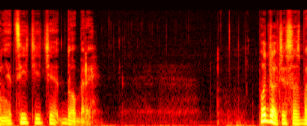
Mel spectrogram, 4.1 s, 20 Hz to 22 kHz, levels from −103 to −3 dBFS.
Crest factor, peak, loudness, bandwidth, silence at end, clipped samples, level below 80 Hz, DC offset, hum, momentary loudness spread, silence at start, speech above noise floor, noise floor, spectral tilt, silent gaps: 22 dB; -4 dBFS; -24 LUFS; 16 kHz; 0 s; under 0.1%; -56 dBFS; under 0.1%; none; 14 LU; 0 s; 37 dB; -60 dBFS; -5 dB/octave; none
